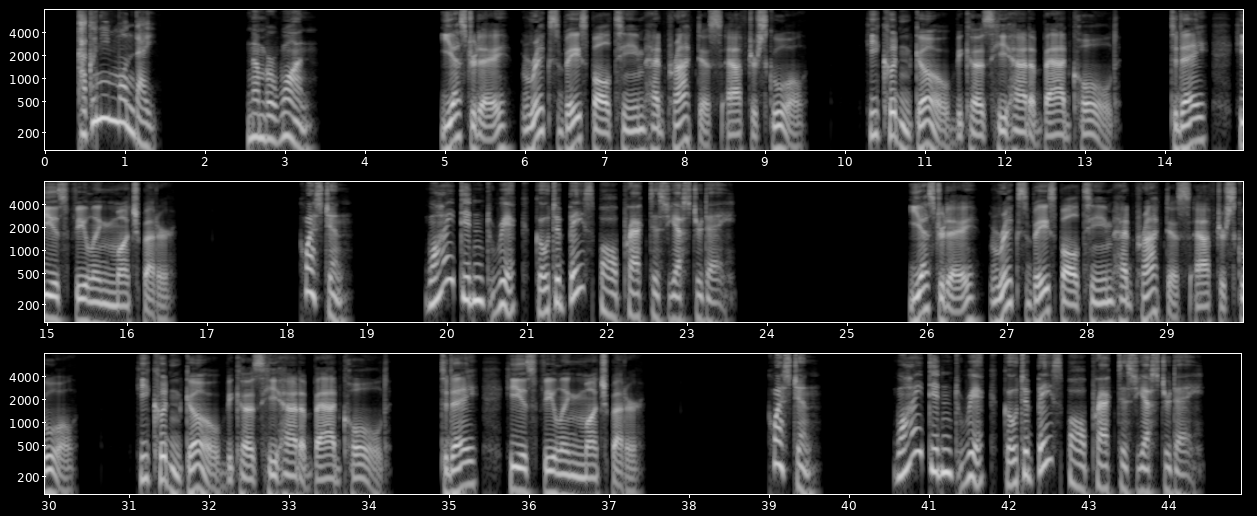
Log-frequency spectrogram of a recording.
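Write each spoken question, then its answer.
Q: Why didn't Rick go to baseball practice yesterday?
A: Because he had a bad cold.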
